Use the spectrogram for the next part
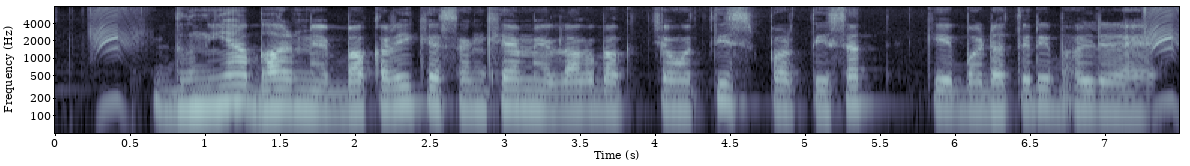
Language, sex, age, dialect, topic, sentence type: Bhojpuri, male, 18-24, Southern / Standard, agriculture, statement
